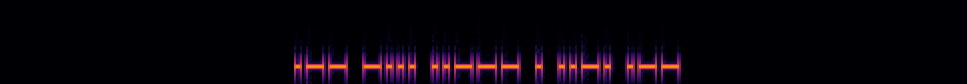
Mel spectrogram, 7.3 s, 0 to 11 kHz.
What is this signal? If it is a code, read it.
Morse code, heard as a keyed tone, about 28 wpm, 700 Hz. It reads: WB2EFW
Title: USA Call Signs - 6 Characters - Repeated 3x - 28wpm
